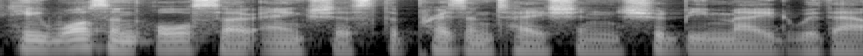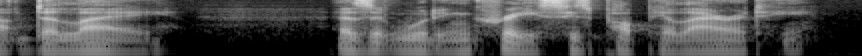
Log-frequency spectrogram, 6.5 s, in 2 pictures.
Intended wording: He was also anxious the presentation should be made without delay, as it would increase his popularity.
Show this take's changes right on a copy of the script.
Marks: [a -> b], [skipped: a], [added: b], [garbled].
He [was -> wasn't] also anxious the presentation should be made without delay, as it would increase his popularity.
